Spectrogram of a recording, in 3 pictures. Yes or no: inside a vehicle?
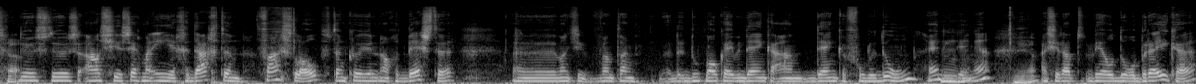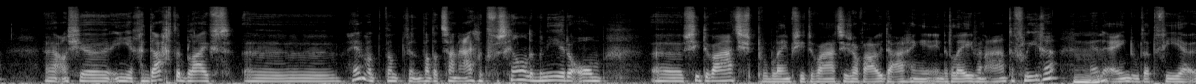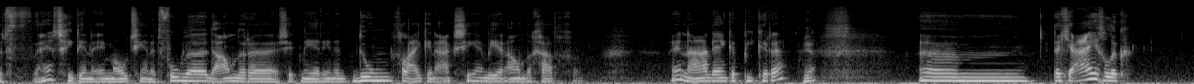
no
